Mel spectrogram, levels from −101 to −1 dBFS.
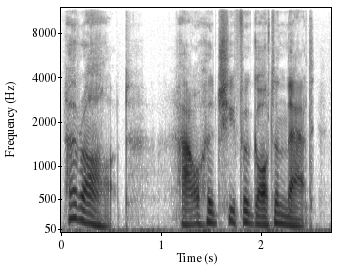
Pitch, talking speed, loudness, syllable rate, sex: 130 Hz, 135 wpm, -19 LUFS, 4.7 syllables/s, male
